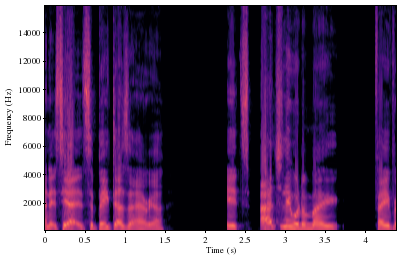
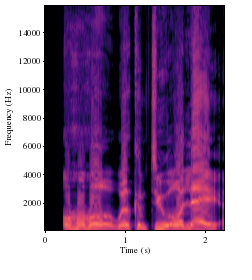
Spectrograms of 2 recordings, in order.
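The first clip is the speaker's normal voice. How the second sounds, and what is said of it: Comedy French accent. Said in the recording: “They do have comedy French accents.”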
